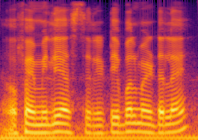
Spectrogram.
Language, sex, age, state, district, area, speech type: Goan Konkani, male, 30-45, Goa, Canacona, rural, spontaneous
